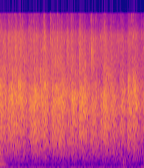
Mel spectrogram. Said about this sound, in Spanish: No, a ver, denle un buen aplauso al Señor Jesucristo esta noche.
